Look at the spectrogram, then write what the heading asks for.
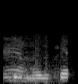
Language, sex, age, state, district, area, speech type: Bengali, male, 60+, West Bengal, Purba Medinipur, rural, conversation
